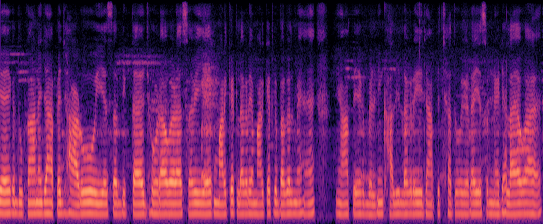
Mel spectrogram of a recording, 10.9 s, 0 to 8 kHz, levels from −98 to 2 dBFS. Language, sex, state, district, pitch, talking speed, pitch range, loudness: Hindi, male, Bihar, Sitamarhi, 140 Hz, 225 wpm, 140-145 Hz, -25 LUFS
